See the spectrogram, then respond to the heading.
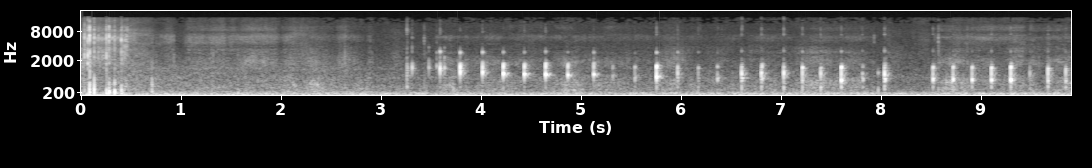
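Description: Long nails tap and scratch across a printed paper page of an open photo book spread with several prints. Quick, dry ticks land one after another with a crisp, bright edge and almost no ring, over a faint scratchy rustle and a steady low hum.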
